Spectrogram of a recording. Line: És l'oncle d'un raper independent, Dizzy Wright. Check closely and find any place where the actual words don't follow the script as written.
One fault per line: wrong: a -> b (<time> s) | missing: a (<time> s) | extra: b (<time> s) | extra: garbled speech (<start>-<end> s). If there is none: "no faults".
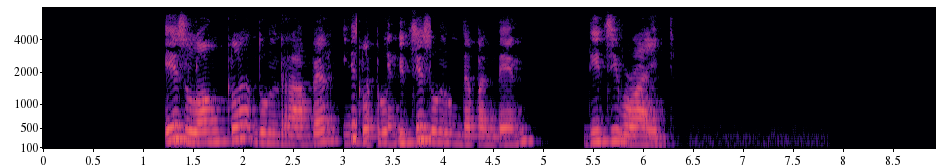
extra: garbled speech (3.1-4.1 s)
